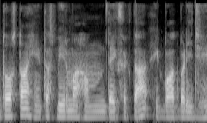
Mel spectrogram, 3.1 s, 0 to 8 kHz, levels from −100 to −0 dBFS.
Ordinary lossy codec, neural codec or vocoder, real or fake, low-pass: AAC, 32 kbps; none; real; 7.2 kHz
